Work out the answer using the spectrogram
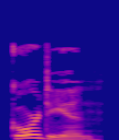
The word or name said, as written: gordian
